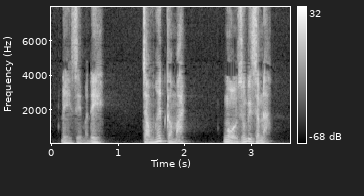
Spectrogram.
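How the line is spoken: Stern gruff voice. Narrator (Vietnamese): chú Đông gằn giọng

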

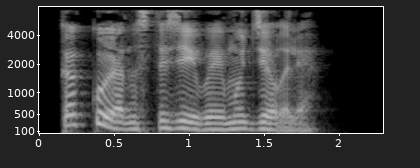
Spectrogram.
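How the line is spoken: Even voice, suppressed indignation. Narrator (Russian): Кэтрин с трудом поборола вспыхнувшее возмущение и ровным голосом произнесла

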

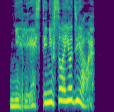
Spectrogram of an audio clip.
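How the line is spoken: Hissed. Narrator (Russian): прошипела она

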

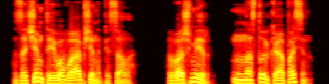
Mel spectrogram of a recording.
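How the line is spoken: Plain. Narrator (Russian): спросил я

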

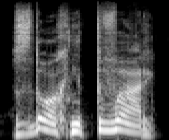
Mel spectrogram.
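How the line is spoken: Furious yelling. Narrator (Russian): заорал я

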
